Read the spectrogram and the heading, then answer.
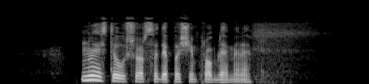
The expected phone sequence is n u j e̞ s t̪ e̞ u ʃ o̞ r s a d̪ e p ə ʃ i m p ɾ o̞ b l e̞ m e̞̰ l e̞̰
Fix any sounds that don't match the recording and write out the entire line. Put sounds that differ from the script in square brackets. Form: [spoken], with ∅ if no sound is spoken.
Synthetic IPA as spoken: n u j e̞ s t̪ e̞ u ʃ o̞ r s [ə] d̪ e p ə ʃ i m p ɾ o̞ b l e̞ m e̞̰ l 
